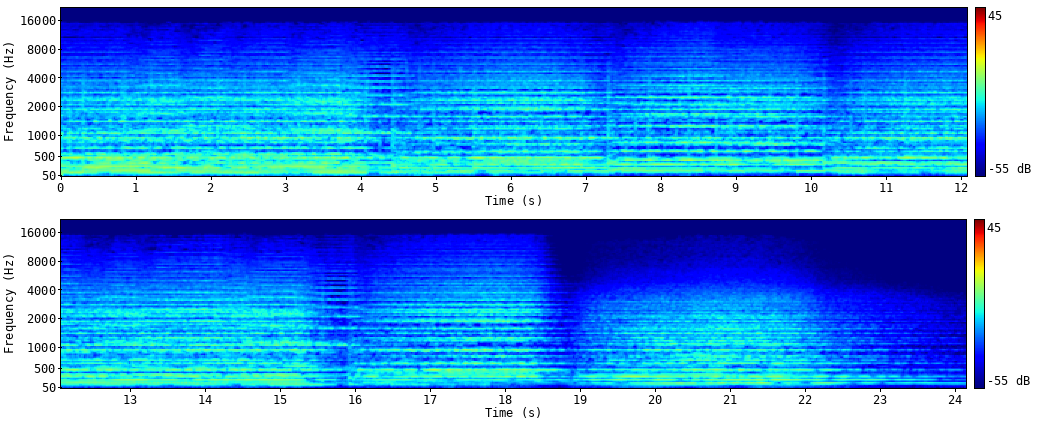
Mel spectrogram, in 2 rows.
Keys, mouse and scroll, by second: 0.6 f, 1.0-3.0 right drag, 3.0-6.1 drag, 6.1-6.8 scroll up 1, 6.8 click, 8.2 g, 9.7 click, 9.8 g, 11.3 click, 11.5 g, 12.7 shift+middle click, 13.6-14.1 scroll up 1, 14.1 click, 14.8 g, 16.3 click, 16.5 g, 18.5 click, 18.7 g, 20.1-21.2 scroll down 4, 21.2 KP_1, 23.0-23.7 scroll down 1, 23.7 KP_3.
